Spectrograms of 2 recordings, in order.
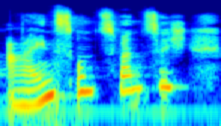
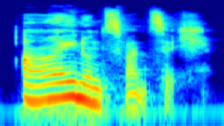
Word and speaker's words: einundzwanzig: So there's no S after 1. So it's not 1 und 20, but 21.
